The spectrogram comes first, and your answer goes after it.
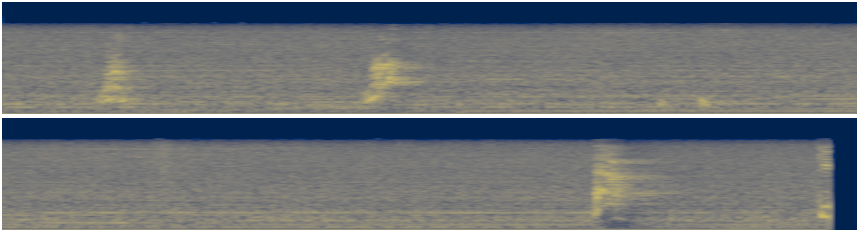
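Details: Pet dog, angry after having its ears taped, attacking bath towels indoors: three short sharp barks, two close together early on and one after a long pause, over a steady background hiss.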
